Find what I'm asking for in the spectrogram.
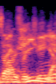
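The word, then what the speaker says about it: Varginha: I don't know if they ever recovered any wreckage from the Varinja. I can never pronounce that, the Brazil case. – Virginia. It's Virginia. Like Virginia, but you got to give a zh. It's Virginia with a zh.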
